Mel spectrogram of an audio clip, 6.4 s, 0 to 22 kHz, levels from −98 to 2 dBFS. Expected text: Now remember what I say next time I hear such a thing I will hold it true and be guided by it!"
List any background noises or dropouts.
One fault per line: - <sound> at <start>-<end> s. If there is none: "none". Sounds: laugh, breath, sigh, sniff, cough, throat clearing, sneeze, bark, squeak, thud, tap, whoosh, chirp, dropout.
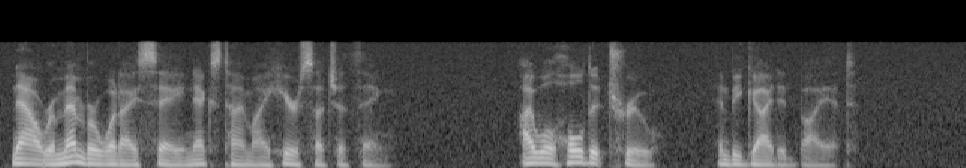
none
